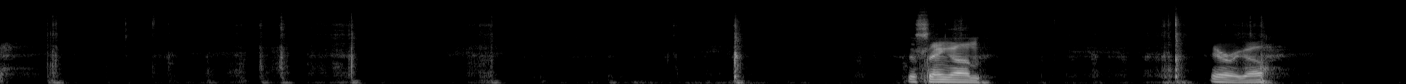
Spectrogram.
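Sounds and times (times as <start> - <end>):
knife scraping package tape: 1.6 - 3.7, 10.8 - 12.6.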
